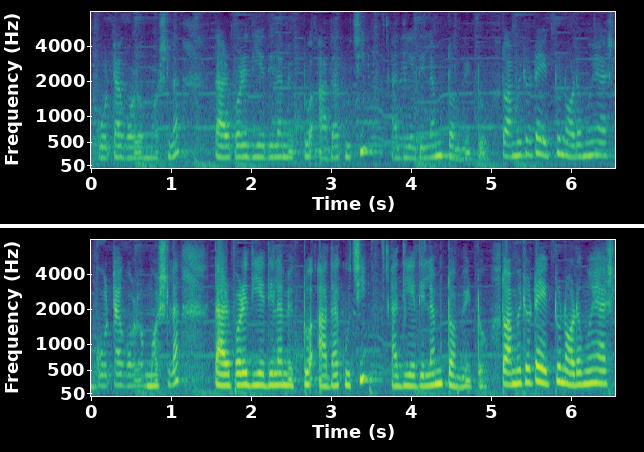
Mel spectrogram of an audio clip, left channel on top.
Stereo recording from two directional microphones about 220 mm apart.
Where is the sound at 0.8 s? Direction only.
45° right (ahead or behind).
